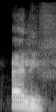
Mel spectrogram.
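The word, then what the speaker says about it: ألف: এর প্রথম হরফটি হল আলিফ। আলিফ। এখানে অনেকে উচ্চারণ করেন আলিফ।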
